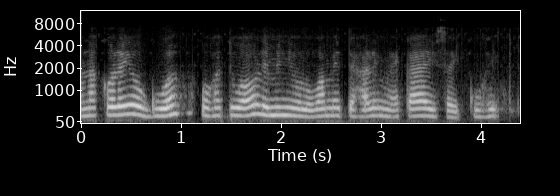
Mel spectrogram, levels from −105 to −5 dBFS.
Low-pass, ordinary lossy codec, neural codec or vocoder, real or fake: 7.2 kHz; Opus, 32 kbps; codec, 16 kHz, 0.4 kbps, LongCat-Audio-Codec; fake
